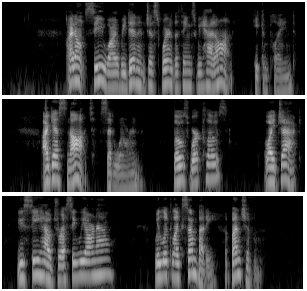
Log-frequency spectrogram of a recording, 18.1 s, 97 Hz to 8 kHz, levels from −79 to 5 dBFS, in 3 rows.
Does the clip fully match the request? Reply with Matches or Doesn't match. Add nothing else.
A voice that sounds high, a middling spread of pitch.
Doesn't match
